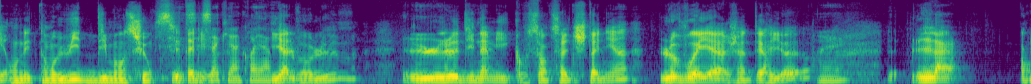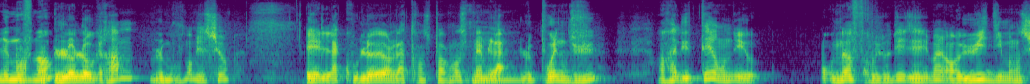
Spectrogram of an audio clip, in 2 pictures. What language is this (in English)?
French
